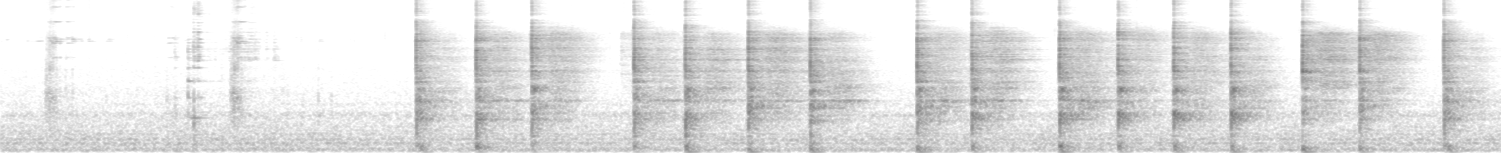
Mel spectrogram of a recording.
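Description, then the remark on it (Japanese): Sharp metallic hammer blows on a kitchen knife being forged after heating in the fire ring out in a steady rhythm, a few sparse strikes at first, then a regular series of bright, clanging hits on metal with short ringing decays. “また火にくべてガンガン。”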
